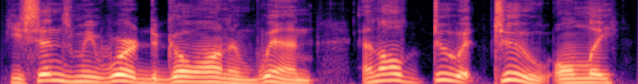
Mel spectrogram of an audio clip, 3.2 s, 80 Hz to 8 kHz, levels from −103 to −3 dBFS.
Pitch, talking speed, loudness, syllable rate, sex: 160 Hz, 280 wpm, -17 LUFS, 5.6 syllables/s, male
